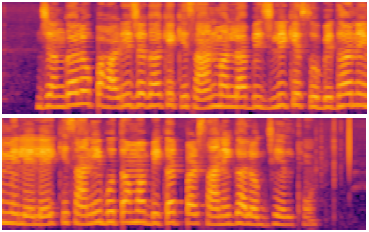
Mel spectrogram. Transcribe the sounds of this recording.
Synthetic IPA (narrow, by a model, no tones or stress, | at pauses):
d͡ʒɐ̃ŋɡəlɔːpɐɦaːɽid͡ʒɐɡəɦkekɪsaːnmɐlːabɪd͡ʒlikesʊbɪd̪ʱanẽmɪlelekɪsaːnibuːt̪ãmabɪkət̪̚pɐɾsaːnɪk̚ɡʱɐloːk̚d͡ʒʱeːlt̪ʰẽː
